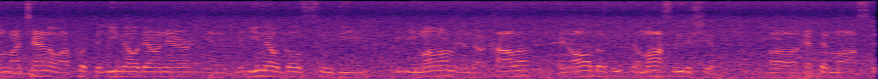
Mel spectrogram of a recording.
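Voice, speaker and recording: A middle-aged American man, a vlogger and retired military veteran, chats casually as an interview guest on an open-air beachside deck. His medium-pitched voice competes with loud wind and outdoor noise in a very noisy recording.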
